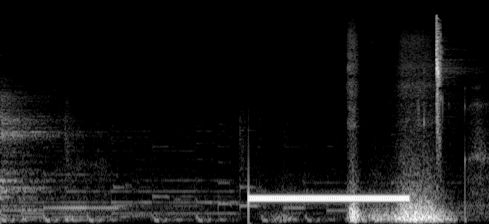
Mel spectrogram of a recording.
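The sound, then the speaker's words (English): A steady, single-pitched telephone dial tone sounds while a call is being placed. It holds loud for about two seconds over fainter background sound, and a few noisy bursts land near its end. “All right, let's call Corey.”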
